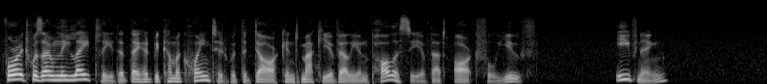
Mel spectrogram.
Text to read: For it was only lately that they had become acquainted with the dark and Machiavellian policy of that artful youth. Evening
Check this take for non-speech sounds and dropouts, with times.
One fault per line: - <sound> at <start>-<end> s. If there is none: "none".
none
